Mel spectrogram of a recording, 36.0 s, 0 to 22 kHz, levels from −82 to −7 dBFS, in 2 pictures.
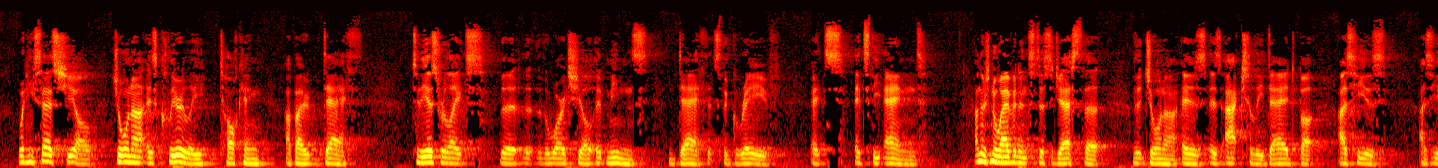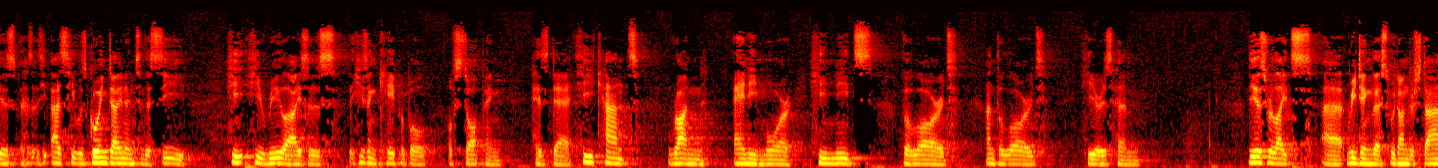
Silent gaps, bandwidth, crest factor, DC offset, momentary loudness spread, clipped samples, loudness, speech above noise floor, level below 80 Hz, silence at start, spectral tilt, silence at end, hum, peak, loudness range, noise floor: none; 17 kHz; 22 dB; under 0.1%; 13 LU; under 0.1%; -28 LUFS; 26 dB; -56 dBFS; 0.25 s; -4.5 dB/octave; 0 s; none; -8 dBFS; 5 LU; -54 dBFS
